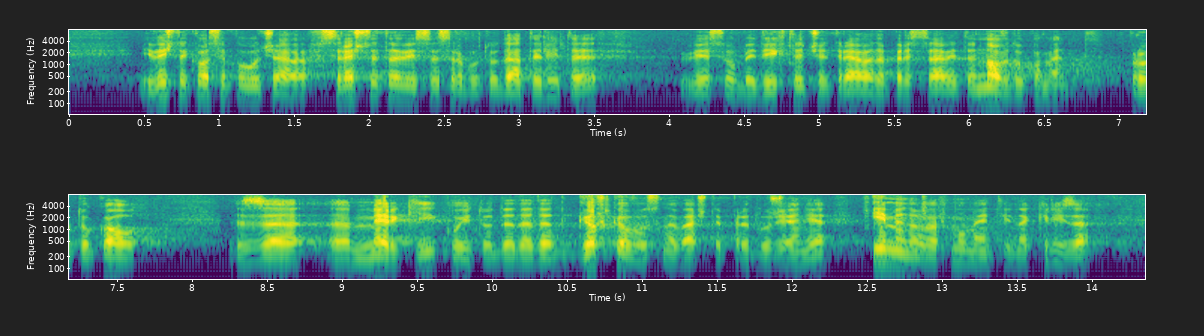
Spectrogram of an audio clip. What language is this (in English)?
Bulgarian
